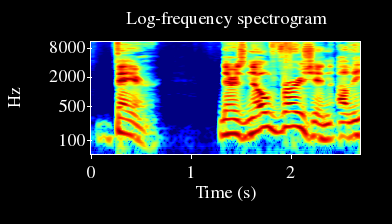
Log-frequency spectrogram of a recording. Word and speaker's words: Bexar: Matthew says, Bexar County is pronounced Bear County for future reference.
